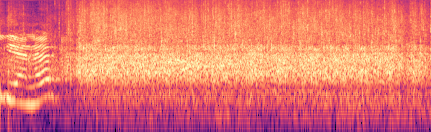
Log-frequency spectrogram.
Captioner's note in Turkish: Alkış sesleri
